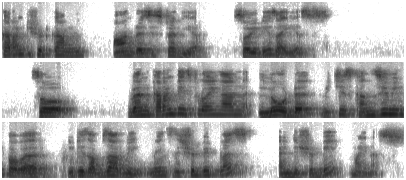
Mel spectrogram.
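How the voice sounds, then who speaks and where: A woman speaks with a dark, mellow tone at a fairly low pitch, somewhat breathy, at a moderate pace. Her intonation is lively, and the background is quiet. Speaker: online exam-prep teacher. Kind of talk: online lecture.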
